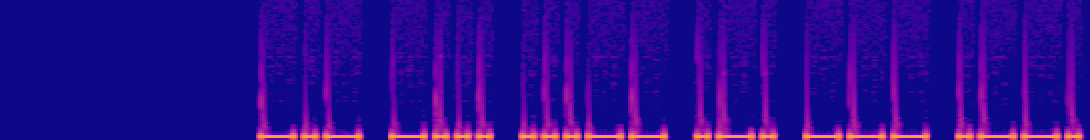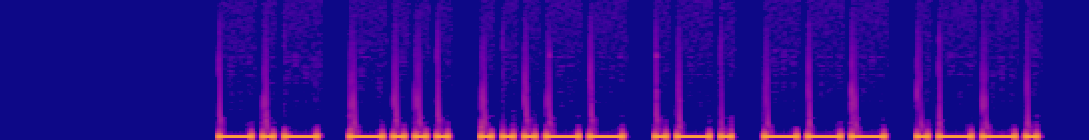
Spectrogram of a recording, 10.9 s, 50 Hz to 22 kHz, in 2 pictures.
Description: Morse code, heard as a keyed tone, about 22 wpm, 700 Hz. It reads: KB3ROP KB3ROP
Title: USA Call Signs - 6 Characters - Repeated 3x - 22wpm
